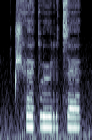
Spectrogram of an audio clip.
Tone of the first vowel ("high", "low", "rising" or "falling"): high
